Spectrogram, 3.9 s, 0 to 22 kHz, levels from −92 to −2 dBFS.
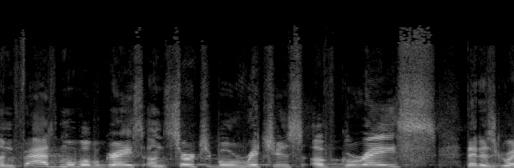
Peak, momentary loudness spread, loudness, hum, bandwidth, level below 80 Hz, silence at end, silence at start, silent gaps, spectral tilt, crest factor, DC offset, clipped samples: -14 dBFS; 7 LU; -33 LUFS; none; 19 kHz; under -90 dBFS; 0 s; 0 s; none; -2.5 dB/octave; 18 dB; under 0.1%; under 0.1%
